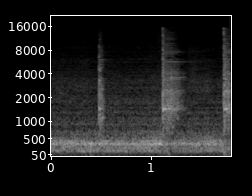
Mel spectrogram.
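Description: A 2-pound hammer strikes hot steel on an anvil while forging a corkscrew, three sharp metallic blows at uneven intervals over a steady background hum.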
